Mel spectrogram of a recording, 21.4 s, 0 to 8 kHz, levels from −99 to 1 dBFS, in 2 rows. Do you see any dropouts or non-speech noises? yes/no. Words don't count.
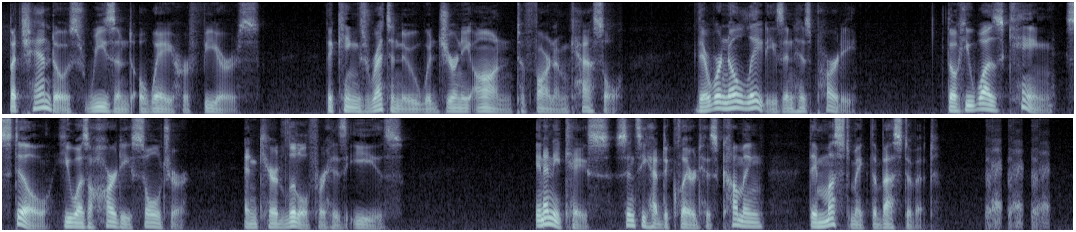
yes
